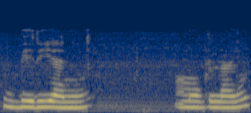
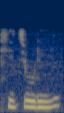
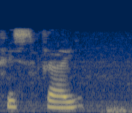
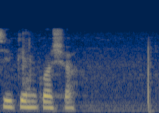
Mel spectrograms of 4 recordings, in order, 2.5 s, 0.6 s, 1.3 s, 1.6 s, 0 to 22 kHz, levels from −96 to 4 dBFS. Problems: none marked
